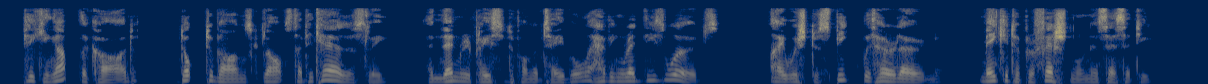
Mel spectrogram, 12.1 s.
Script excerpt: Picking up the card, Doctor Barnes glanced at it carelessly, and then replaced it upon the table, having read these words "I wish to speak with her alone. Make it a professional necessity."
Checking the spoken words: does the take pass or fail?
fail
